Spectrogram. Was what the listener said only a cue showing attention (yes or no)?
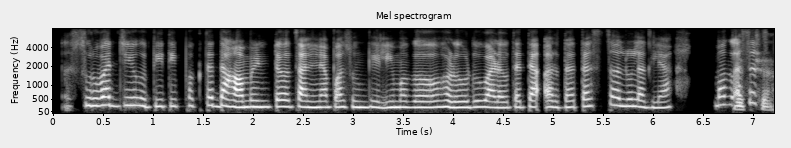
yes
